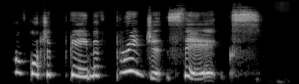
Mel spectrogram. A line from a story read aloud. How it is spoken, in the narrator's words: Rosalba whimpered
